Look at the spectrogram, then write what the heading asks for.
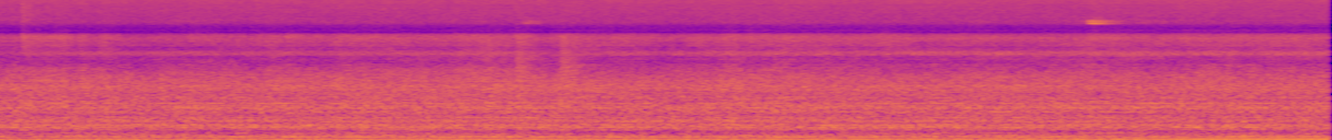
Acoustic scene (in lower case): elevator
